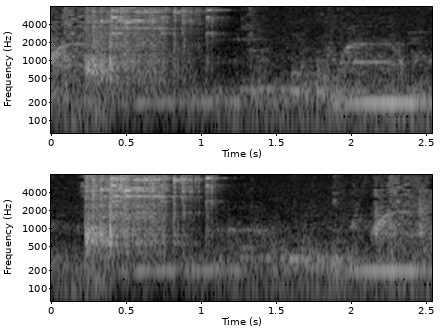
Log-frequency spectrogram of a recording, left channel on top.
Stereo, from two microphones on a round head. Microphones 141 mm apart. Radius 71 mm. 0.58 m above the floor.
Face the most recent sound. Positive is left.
turn(degrees=-40)  # may be behind; listen again after turning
